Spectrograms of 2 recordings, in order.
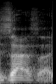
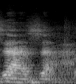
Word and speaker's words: Zsa Zsa: Now, am I pronouncing it right? I say Zaza. You say Jaja? Yes, Jaja.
